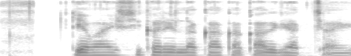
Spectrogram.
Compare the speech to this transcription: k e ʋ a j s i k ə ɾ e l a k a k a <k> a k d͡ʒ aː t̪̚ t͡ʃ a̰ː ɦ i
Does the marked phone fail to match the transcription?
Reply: no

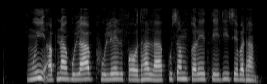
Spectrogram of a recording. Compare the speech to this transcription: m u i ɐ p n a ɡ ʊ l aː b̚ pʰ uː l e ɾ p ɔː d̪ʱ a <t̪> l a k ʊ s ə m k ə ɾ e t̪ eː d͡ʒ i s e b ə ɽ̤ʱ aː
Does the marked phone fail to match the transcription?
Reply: yes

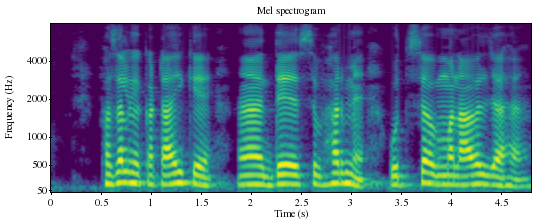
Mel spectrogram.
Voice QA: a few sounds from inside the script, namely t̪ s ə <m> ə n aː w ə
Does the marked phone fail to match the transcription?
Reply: no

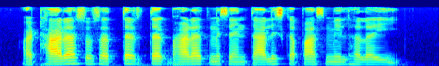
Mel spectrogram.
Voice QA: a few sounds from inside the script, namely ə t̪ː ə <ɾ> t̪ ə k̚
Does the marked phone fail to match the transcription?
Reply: no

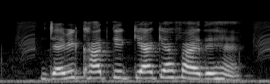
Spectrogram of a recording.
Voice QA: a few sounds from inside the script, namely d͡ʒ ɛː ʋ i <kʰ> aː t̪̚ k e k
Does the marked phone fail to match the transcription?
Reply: no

